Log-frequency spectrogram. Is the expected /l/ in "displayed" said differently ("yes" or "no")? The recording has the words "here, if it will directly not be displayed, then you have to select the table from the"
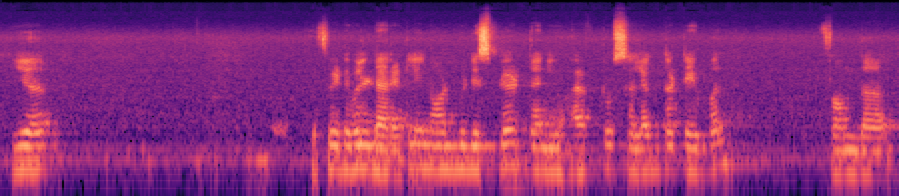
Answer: no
